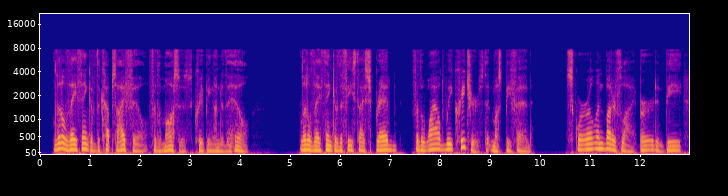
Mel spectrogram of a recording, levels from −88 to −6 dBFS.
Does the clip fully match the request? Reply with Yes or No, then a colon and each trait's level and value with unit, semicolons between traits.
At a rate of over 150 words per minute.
Yes: average, 175 wpm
